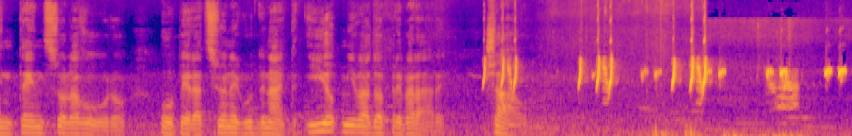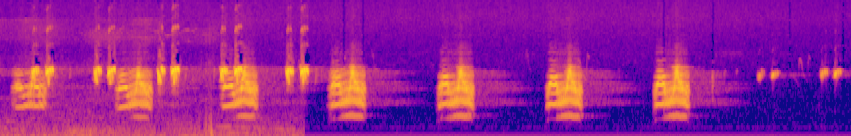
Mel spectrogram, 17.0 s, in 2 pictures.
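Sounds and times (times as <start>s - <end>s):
faint low hum: 3.8s - 17.0s
electronic bird calls chirping: 4.8s - 12.3s, 12.9s - 13.3s, 14.0s - 14.4s, 15.0s - 17.0s.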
